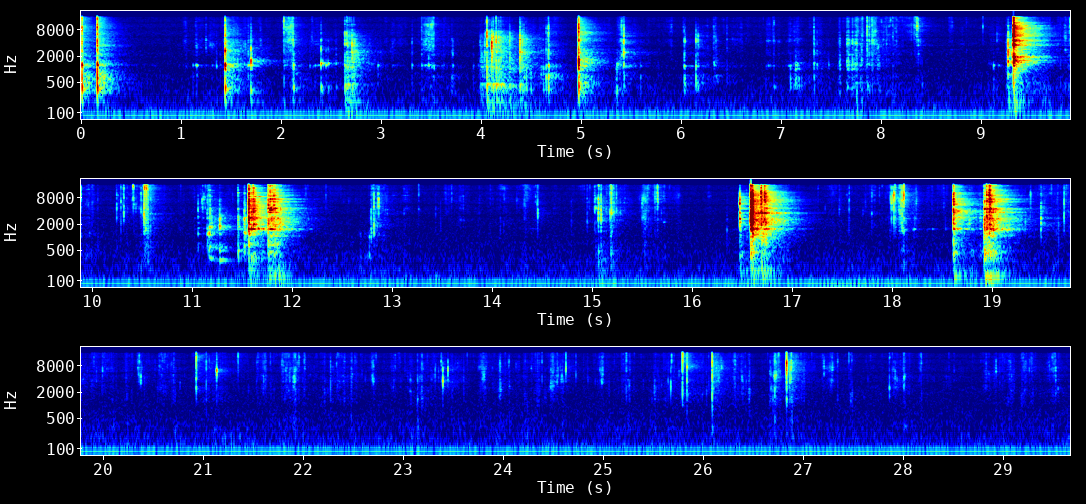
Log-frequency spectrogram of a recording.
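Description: Plastic lollipop-shaped slime containers being handled and opened over a glass bowl: scattered sharp clicks and taps of hard plastic. There are four louder short scraping, squelching bursts as slime is pushed out of the containers.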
